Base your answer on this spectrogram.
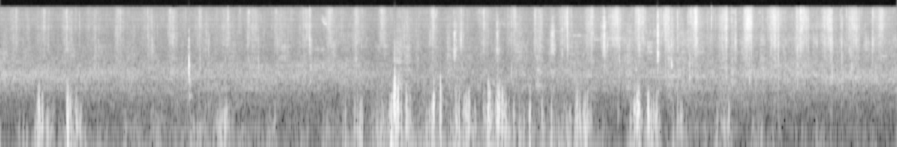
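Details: A horse ridden outdoors on its first ride back after a break for anemia, fussy and naughty; soft irregular thudding hoof strikes, clustered in the middle and later seconds, over steady background hiss and faint high ticks.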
